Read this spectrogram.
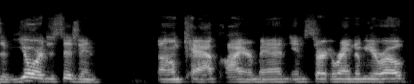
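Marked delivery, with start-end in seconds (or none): none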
